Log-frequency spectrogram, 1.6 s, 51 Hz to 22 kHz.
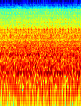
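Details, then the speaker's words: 2010 BMW 550i Gran Turismo AWD, salvage car, warm V8 idling with the hood open: even idle with fast, light direct-injection ticking on top, no knock or miss; normal idle. "Other than the direct injection, it purrs like a kitten, Nick."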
